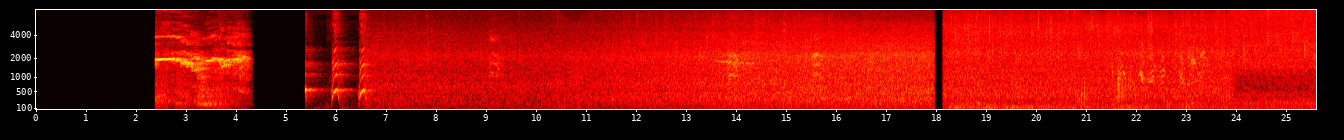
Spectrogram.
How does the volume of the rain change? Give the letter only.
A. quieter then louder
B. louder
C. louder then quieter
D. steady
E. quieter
B.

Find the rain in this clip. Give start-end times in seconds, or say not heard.
6.5-25.5.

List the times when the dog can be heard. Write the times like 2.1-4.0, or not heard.
5.3-6.8, 21.5-23.5.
